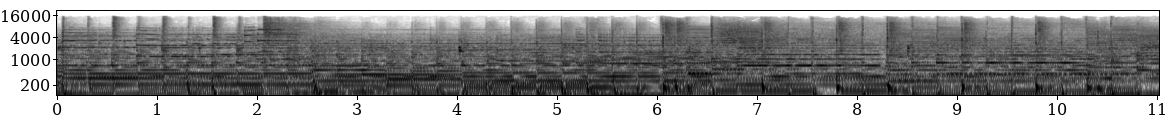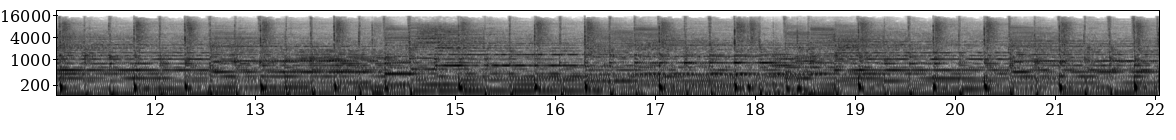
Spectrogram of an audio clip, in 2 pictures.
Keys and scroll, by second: 0.4 space, 8.5 ctrl+c, 8.6 ctrl+v, 12.3 space.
